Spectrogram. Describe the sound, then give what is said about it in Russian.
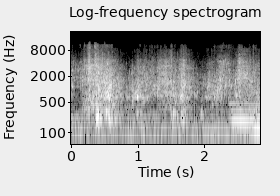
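Paddling of a wooden dugout boat as a man rows quickly with a small paddle: soft, continuous water swishing and trickling with faint strokes, fairly quiet throughout. “По воде плывет лодка-долбленка. Мужик в тулупе быстро гребет маленьким веслом.”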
